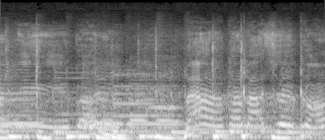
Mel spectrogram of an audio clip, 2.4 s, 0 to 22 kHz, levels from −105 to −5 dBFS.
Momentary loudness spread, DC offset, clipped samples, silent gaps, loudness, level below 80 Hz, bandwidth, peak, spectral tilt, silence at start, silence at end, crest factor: 3 LU; under 0.1%; under 0.1%; none; -14 LUFS; -20 dBFS; 11 kHz; 0 dBFS; -7.5 dB/octave; 0 s; 0 s; 12 dB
